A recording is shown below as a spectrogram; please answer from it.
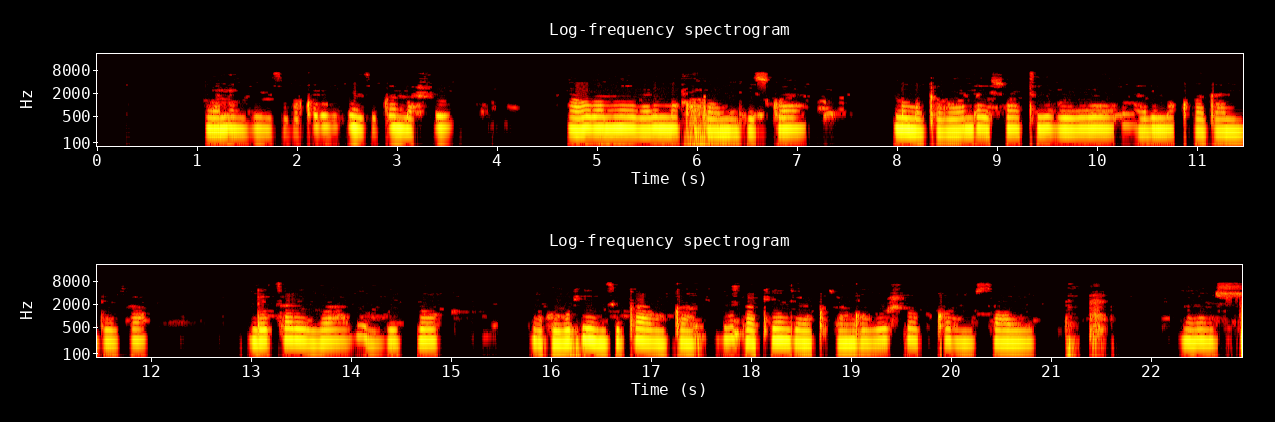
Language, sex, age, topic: Kinyarwanda, female, 25-35, agriculture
